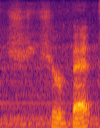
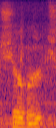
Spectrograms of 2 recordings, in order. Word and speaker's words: sherbet: for the orange delight sherbet not sherbert's your bag yeah i always say it wrong that much of the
